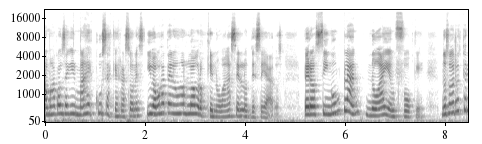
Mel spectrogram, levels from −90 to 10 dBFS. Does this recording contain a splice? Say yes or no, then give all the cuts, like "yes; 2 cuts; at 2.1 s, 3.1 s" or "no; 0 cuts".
yes; 2 cuts; at 2.0 s, 5.0 s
